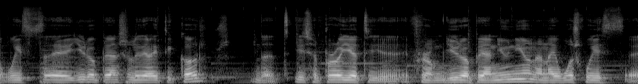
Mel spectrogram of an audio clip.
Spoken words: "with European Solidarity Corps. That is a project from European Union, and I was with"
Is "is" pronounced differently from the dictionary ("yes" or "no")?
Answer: yes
